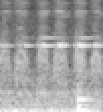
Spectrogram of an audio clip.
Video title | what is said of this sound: ASMR * Theme: Star Wars * Soft Spoken * Tapping & Scratching * Fast Tapping * ASMRVilla | kind of smooth right here, you hear how different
